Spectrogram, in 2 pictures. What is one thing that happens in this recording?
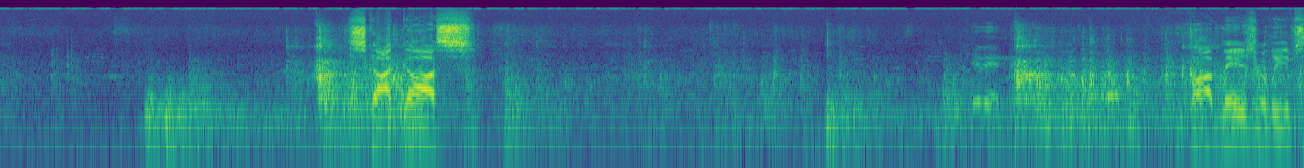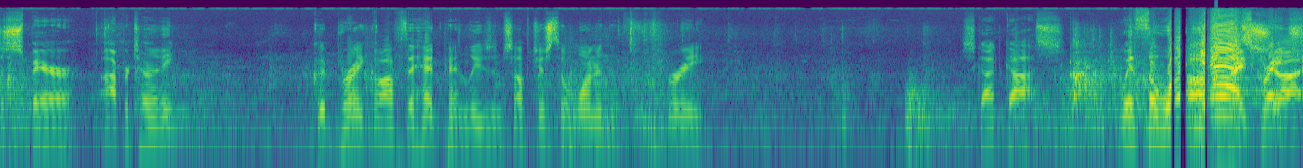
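Bowling pins crash and clatter as a ball strikes them.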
